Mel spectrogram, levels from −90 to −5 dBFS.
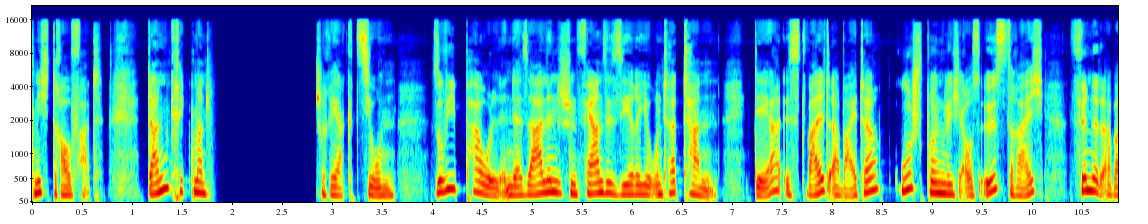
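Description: Right after "kriegt man", at 1.75 s, the speech stops and does not return until 2.92 s. A brief trace of the last sound is carried on, then about 980 ms of silence follows, and about a second of speech is simply missing when it resumes. This is likely a long network dropout. On a spectrogram it shows as a short smeared tail and then an empty band across all frequencies, and on the waveform as a flat line.

Two jitter buffer speed-ups follow, from 3.00 to 3.51 s and from 3.98 to 4.50 s, the second ending just before "in der saarländischen". In each, the receiver, holding more audio than it wanted after the gap (roughly a tenth of a second extra), trimmed short pitch-period slices to catch up. That removed something like 40 ms and 50 ms respectively. Speech runs at 107% speed with unchanged pitch and sounds hurried. The spectrogram keeps harmonics at the same height but compressed in time, and the waveform shows slightly shortened syllables.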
